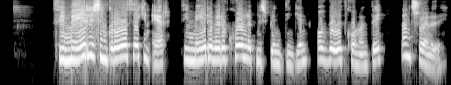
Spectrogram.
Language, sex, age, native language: Icelandic, female, 20-29, Icelandic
